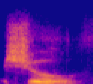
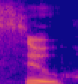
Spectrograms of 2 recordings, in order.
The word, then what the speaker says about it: Sue: Sometimes some people pronounce shoe. Is it correct? No, it's always Sue.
